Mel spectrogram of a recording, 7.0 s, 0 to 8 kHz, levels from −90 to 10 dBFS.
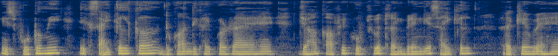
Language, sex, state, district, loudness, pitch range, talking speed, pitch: Hindi, male, Jharkhand, Ranchi, -18 LUFS, 120-140 Hz, 165 wpm, 125 Hz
